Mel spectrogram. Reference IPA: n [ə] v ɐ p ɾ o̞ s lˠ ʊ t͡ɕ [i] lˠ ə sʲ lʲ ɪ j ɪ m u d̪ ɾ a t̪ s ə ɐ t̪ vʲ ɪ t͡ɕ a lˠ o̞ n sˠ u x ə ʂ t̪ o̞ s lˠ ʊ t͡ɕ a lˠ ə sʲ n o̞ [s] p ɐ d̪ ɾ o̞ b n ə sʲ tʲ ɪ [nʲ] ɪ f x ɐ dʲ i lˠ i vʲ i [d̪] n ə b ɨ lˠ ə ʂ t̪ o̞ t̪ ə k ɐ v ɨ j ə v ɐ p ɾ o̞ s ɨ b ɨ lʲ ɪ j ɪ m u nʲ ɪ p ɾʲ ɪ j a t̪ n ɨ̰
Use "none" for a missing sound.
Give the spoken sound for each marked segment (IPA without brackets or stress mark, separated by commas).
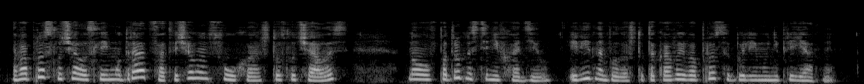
ə, a, f, nʲ, d̪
